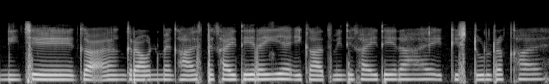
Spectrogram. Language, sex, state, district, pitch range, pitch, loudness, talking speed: Hindi, female, Chhattisgarh, Bastar, 220-230 Hz, 225 Hz, -16 LUFS, 195 wpm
